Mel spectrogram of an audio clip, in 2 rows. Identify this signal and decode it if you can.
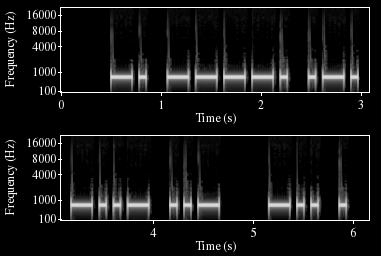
Morse code, heard as a keyed tone, about 17 wpm, 700 Hz. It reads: N9RXU DE
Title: USA Callsign DE Callsign - 5 Characters - 17wpm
